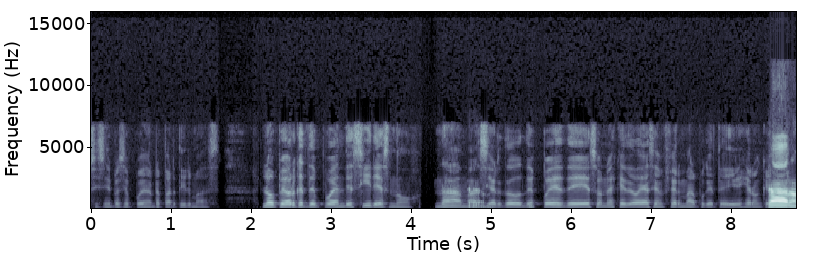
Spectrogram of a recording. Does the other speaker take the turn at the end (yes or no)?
yes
